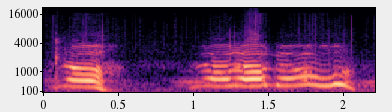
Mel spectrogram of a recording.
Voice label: "no no no no" cartoon; Voice; expletives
